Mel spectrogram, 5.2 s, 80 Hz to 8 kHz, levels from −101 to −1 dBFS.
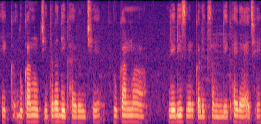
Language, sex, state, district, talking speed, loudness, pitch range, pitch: Gujarati, male, Gujarat, Gandhinagar, 150 wpm, -17 LUFS, 135-145 Hz, 140 Hz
